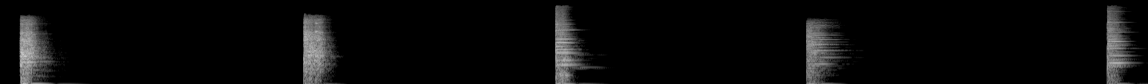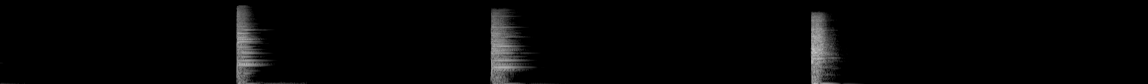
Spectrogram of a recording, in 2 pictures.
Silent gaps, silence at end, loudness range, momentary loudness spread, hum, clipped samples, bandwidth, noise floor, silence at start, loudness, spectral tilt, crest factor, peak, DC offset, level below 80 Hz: 1.07-3.03 s, 3.56-5.55 s, 6.27-8.05 s, 8.86-11.05 s, 11.94-13.84 s, 14.54-16.37 s, 17.41-19.58 s; 3.15 s; 8 LU; 17 LU; none; under 0.1%; 15 kHz; -71 dBFS; 0.2 s; -18 LUFS; 0.5 dB/octave; 22 dB; -4 dBFS; under 0.1%; -54 dBFS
